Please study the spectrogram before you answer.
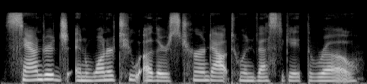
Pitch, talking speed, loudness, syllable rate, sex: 185 Hz, 195 wpm, -17 LUFS, 6.0 syllables/s, female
